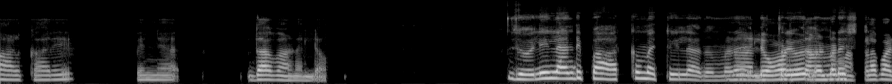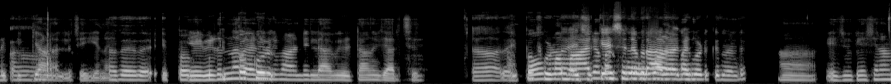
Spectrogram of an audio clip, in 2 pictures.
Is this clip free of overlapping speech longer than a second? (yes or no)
no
